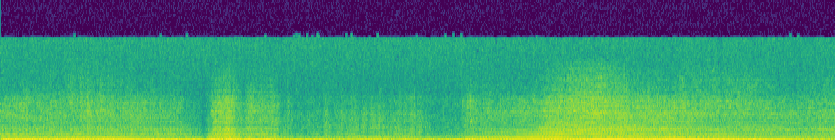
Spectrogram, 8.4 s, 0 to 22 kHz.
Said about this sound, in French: Pour le moment, on va tirer que 6000 tours parce que la voiture est froide.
